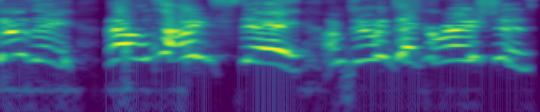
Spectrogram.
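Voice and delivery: fast rushed speech. Redoing a timed game with twenty-one seconds, the speaker starts the scene with fast-paced delivery. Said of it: "Let's do it faster now".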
